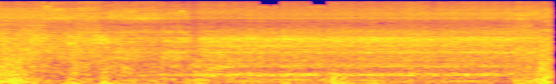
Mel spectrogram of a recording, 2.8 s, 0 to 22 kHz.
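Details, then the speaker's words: Exhaust pressure governor from Volvo FMX 440 truck, bench-fed 10 bar shop air: loud steady hiss, no valve click or movement, air leaks out so the valve never actuates; cause of weak exhaust brake. "Padahal angin kompresor workshop itu kapasitasnya 10 bar ya, presernya 10 bar, itu tidak gerak sama sekali karena sudah terlanjur bocor dari bagian sini tadi ya."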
